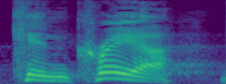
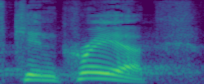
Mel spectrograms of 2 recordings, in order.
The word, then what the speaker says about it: Cenchrea: Now, that word is actually pronounced Cenchrea. The C is hard, but I didn't get a chance to tell you that ahead of time, so I said it the old way. But it's Cenchrea.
